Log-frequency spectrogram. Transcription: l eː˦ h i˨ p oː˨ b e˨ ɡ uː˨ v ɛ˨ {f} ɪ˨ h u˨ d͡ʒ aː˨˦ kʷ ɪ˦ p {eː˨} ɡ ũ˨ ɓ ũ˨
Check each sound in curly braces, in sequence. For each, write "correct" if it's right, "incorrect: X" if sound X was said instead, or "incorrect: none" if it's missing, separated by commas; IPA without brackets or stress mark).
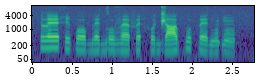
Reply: correct, correct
